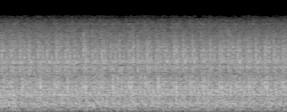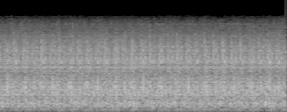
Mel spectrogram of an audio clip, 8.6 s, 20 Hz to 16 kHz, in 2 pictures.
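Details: VW Golf 3 engine at idle with a quick, fairly even tapping, nearly four beats per second, over a hissy run; an abnormal engine noise of unknown cause.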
